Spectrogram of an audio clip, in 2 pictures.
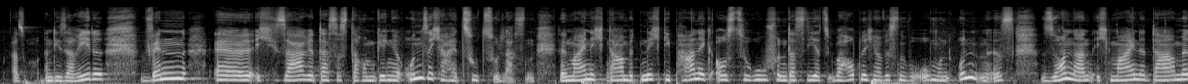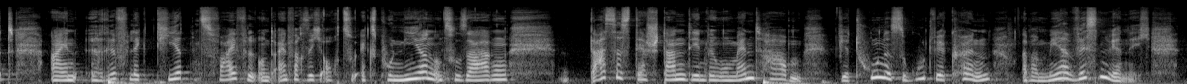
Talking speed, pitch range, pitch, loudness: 180 wpm, 195-245 Hz, 210 Hz, -17 LUFS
